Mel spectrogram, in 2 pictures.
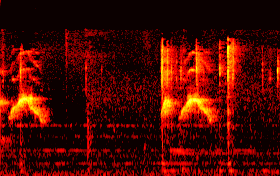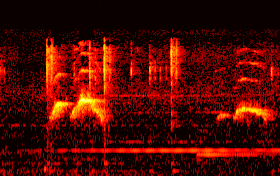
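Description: A bird in the video game Erica whistles short rising-falling chirps in four separate bursts over a quiet room tone, with faint clicks between them.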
